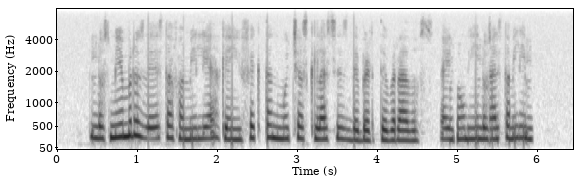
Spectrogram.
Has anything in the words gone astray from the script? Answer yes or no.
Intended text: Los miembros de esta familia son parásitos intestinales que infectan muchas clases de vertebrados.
yes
